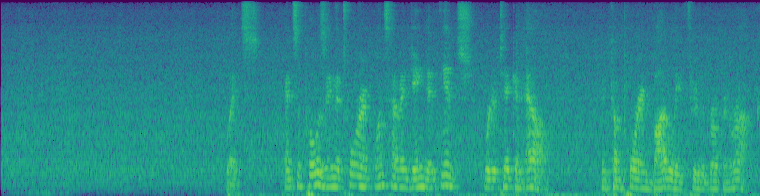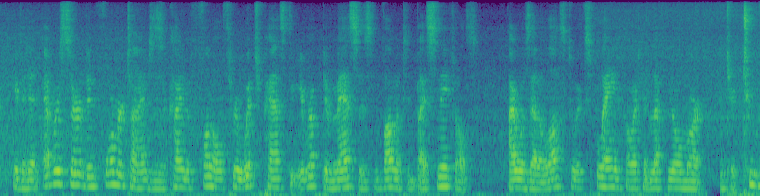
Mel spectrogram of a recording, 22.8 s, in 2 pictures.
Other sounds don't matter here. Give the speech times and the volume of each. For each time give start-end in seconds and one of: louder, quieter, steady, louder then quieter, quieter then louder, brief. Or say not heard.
3.4-22.7 steady.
